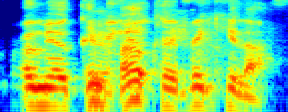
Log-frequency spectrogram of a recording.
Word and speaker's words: acromioclavicular: Inflamed cushions and inflammation of the bursa, and something to do with the acrocricular joint or something like that. Acromioclavicular. Yeah. Acromioclavicular joint. Yes.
